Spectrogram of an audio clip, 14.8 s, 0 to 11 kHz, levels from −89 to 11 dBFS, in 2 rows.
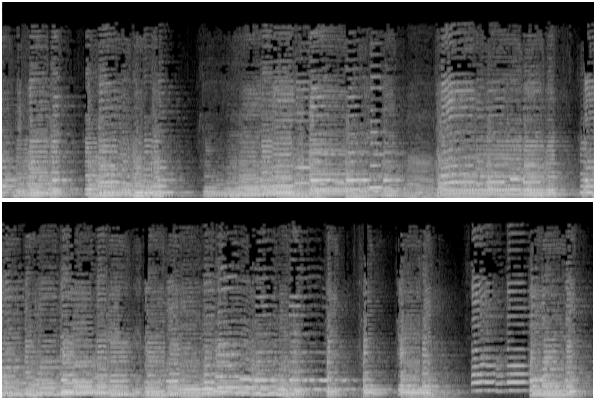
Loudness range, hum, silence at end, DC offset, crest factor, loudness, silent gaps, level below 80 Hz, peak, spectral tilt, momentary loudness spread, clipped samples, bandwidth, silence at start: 3 LU; none; 0 s; under 0.1%; 16 dB; -15 LUFS; none; -44 dBFS; 0 dBFS; -5.5 dB/octave; 8 LU; under 0.1%; 10 kHz; 0 s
